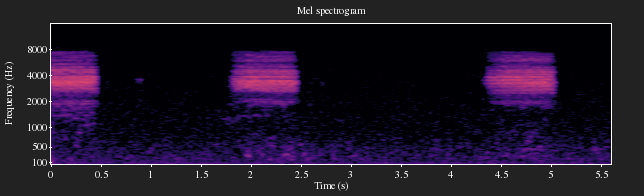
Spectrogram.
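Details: Fallen barn owl chicks at Riet Vell in the Ebro Delta, Spain, in December: three brief rasping hisses spaced roughly two and a half seconds apart over a low steady hum.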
